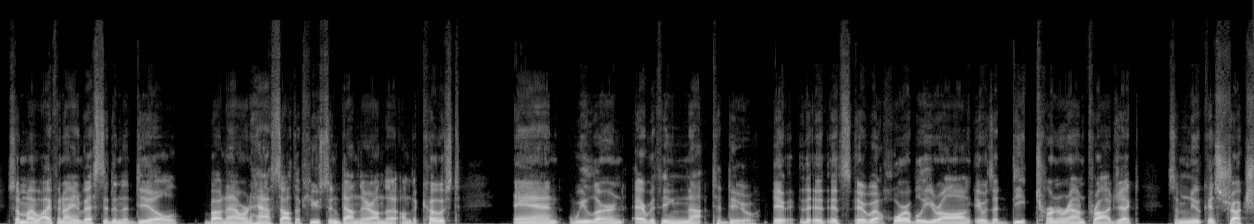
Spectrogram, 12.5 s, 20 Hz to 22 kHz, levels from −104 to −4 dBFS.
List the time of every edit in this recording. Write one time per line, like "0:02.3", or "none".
none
